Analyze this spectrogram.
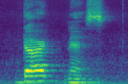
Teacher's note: The stress stays on dark.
